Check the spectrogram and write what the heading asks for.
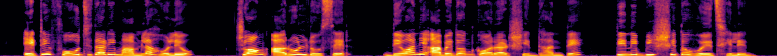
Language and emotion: Bengali, neutral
